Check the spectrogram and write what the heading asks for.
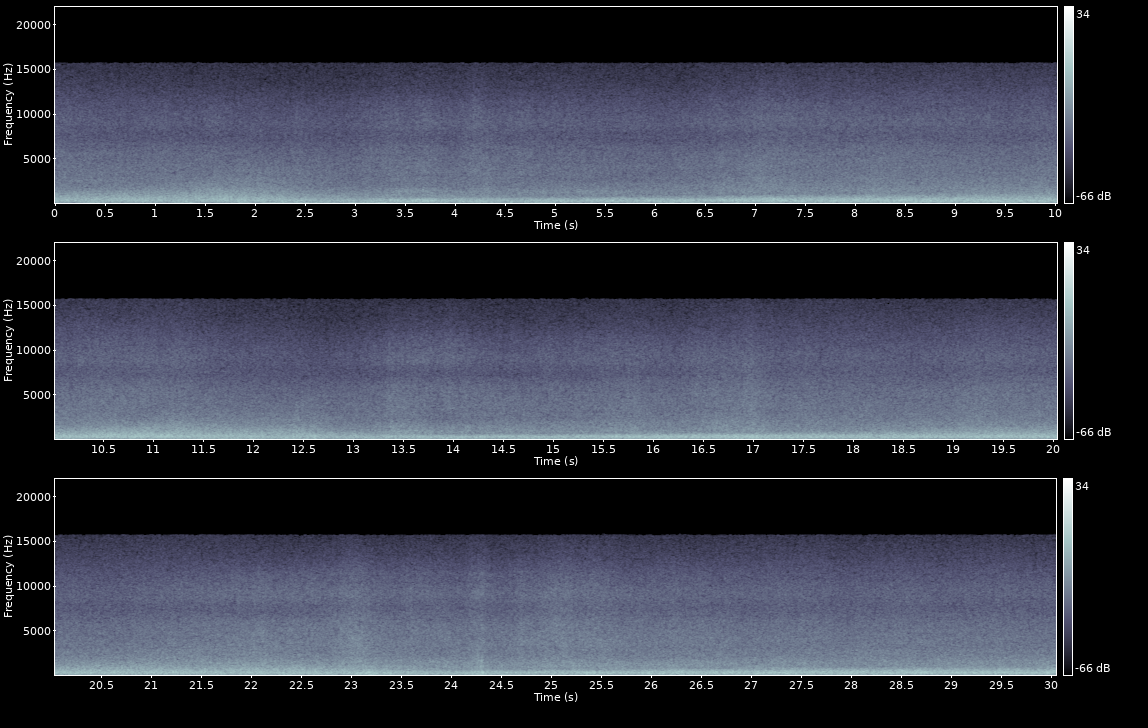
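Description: Rough surf breaking on a sandy beach: a continuous wash of waves that swells and eases every several seconds as each wave breaks and runs up the sand.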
